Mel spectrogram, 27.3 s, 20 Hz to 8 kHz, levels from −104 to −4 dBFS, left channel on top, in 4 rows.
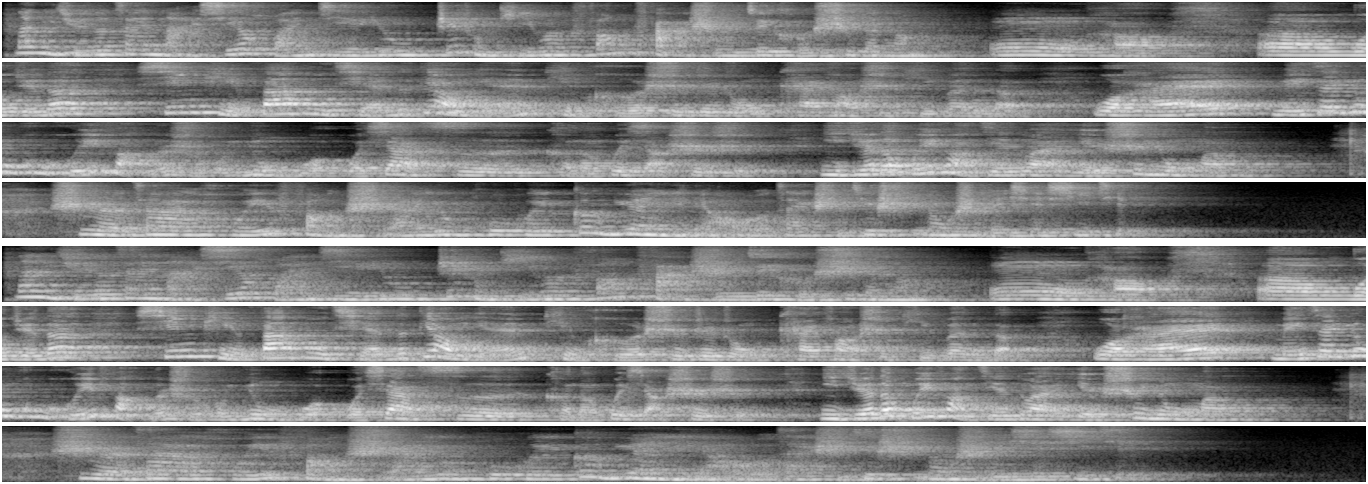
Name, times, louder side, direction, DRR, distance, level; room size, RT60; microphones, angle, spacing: voice 1, 0.0-4.6 20.3-26.1, left 1 dB, 50° left, -2 dB, 2.1 m, -26 dB
voice 2, 4.9-19.8, right 1 dB, 60° right, 2 dB, 1.5 m, -23 dB
13.5 x 4.6 x 4.5 m, 1.2 s
head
